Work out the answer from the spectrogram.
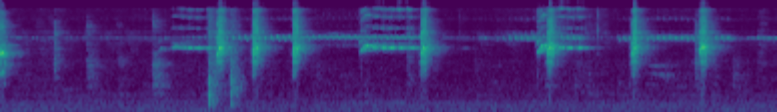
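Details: Cucak cungkok bulbul, 'rasa jenggot' style, a tutor voice for champion songbirds: crisp whistled chips with a ringing tone, in pairs and singles spaced about a second apart, over a thin steady high whine.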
